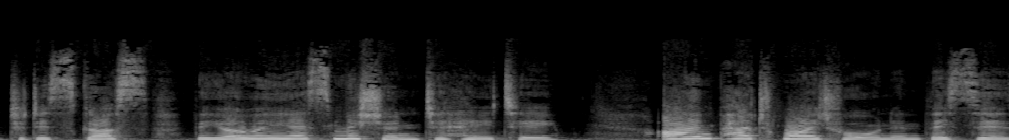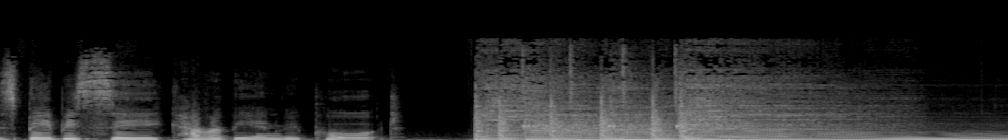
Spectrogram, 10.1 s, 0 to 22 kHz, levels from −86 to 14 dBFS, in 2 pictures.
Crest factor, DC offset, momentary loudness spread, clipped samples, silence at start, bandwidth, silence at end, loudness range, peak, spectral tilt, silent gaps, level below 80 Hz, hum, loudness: 12 dB; under 0.1%; 9 LU; under 0.1%; 0.05 s; 15.5 kHz; 0 s; 3 LU; -8 dBFS; -5.5 dB/octave; none; -34 dBFS; none; -21 LUFS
